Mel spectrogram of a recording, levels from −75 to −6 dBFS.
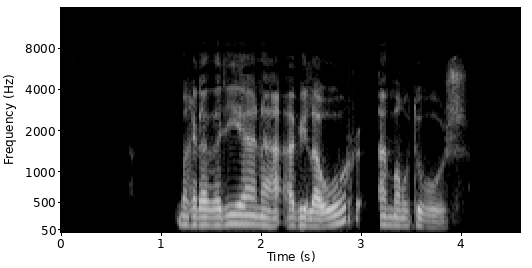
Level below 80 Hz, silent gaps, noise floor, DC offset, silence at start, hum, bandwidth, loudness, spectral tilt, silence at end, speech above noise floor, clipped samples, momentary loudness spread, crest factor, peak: -68 dBFS; none; -82 dBFS; under 0.1%; 1.15 s; none; 9.6 kHz; -27 LUFS; -6 dB/octave; 0.55 s; 56 dB; under 0.1%; 10 LU; 20 dB; -8 dBFS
